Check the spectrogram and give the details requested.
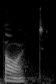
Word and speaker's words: thought: A mesma coisa vai acontecer com a palavra thought. Então, aqui a gente inclusive está ignorando as mesmas letras, a gente está ignorando o G H. Thought. No caso aqui a gente está até ignorando os dois H que tem na palavra, está legal?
